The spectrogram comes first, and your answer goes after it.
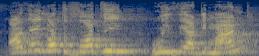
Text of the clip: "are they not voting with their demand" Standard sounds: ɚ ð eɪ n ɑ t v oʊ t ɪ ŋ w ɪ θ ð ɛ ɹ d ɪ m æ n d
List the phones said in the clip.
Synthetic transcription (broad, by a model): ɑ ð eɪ n ɑ t v oʊ t ɪ ŋ w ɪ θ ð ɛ d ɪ m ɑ n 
